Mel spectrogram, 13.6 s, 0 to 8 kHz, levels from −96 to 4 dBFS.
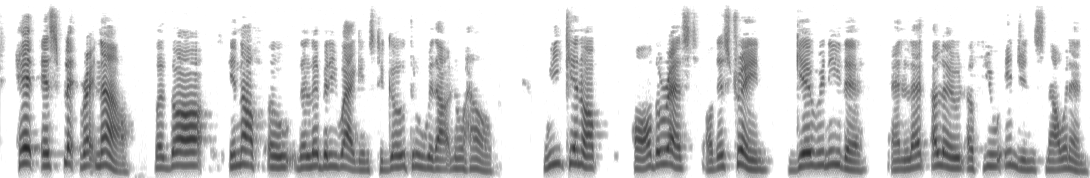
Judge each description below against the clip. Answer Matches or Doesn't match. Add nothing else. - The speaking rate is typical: Matches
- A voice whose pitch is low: Doesn't match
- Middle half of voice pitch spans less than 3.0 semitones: Doesn't match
